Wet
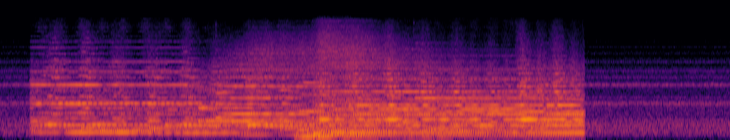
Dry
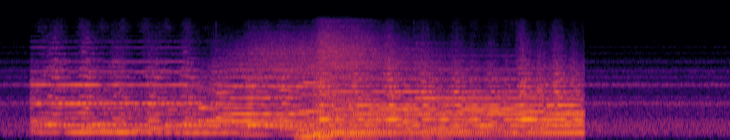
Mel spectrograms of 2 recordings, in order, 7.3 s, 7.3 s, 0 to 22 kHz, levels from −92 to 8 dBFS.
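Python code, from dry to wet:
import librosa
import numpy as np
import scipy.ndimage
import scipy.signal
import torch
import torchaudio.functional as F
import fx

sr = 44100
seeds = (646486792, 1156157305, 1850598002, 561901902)

y = fx.peak_eq(x, sr, hz=2700.0, db=-4.5, octaves=2.5, at=(2.73, 3.45))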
